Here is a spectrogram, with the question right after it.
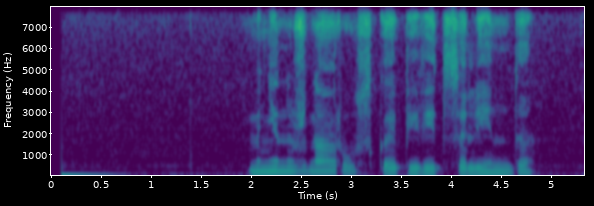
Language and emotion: Russian, sad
